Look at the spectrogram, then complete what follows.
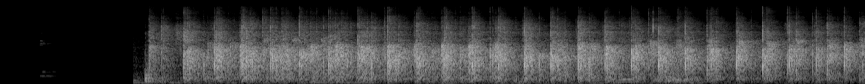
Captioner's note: applause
